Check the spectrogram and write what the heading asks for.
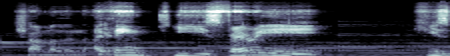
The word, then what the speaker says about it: Shyamalan: of the I feel like with Night Shalaman, sorry I don't pronounce his name well, but uh Night Shamalan M Knight Shyamalan M Knight Shaman Shamalan Shyamalan I think he's very he's been extremely volatile.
